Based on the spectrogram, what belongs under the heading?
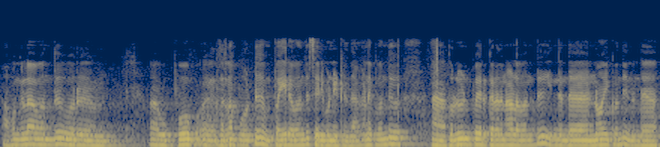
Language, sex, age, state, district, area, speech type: Tamil, male, 18-30, Tamil Nadu, Erode, rural, spontaneous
